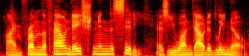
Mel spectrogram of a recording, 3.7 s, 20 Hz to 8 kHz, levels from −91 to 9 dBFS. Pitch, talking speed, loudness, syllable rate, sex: 115 Hz, 175 wpm, -19 LUFS, 4.9 syllables/s, male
